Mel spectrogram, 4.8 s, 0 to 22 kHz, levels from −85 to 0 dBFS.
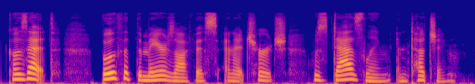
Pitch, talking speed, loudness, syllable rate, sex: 195 Hz, 165 wpm, -21 LUFS, 5.1 syllables/s, female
